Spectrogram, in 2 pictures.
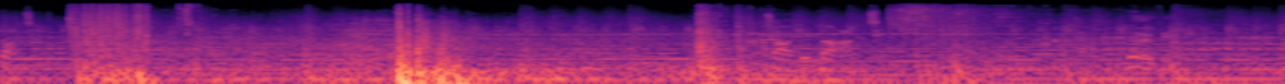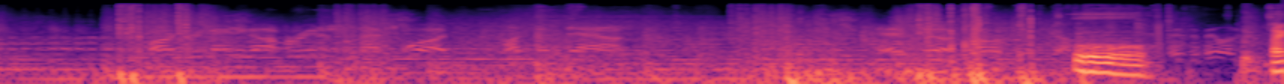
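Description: Gunfire crackles through a Call of Duty Warzone match, with repeated bursts and single shots mixed with game effects and footsteps, while a player talks over much of it.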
